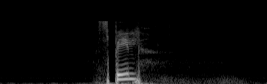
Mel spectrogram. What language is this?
Norwegian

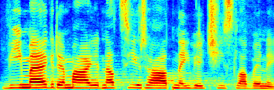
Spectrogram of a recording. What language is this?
Czech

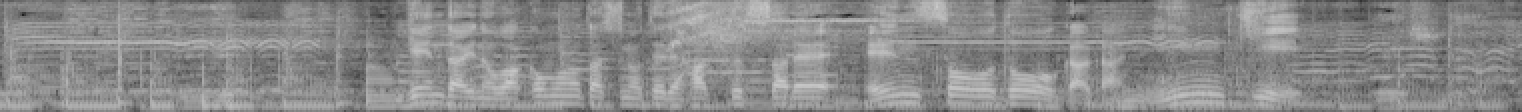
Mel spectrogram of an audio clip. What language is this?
Japanese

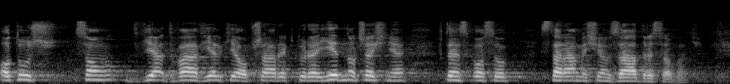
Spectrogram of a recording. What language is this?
Polish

